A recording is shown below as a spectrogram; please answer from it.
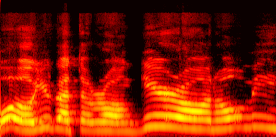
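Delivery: put-on Mexican accent. Retelling a guy who approached him while waiting for a ride; imitating a Mexican accent. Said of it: "He had like the Mexican accent".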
